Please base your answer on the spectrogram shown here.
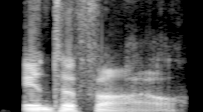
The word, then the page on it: interfile: British English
